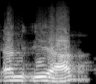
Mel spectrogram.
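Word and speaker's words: heir: তাই এ না বসে এন বসবে হি ইজ অ্যান এ আর এইচ ই আই আর এ আর টু মাই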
